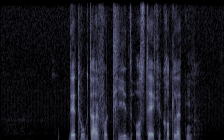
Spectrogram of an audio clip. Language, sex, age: Norwegian, male, 38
